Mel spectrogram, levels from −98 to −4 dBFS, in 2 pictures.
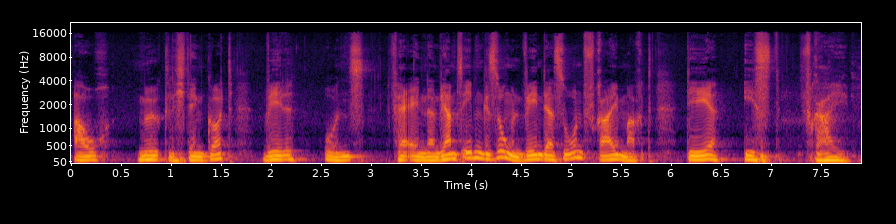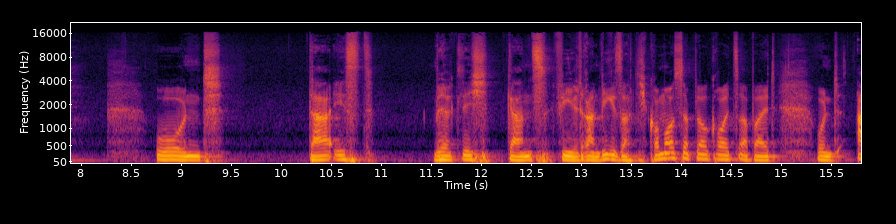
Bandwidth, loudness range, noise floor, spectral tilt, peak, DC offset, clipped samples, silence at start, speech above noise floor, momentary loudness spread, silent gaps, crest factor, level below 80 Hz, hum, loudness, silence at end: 17 kHz; 3 LU; -61 dBFS; -6 dB/octave; -6 dBFS; under 0.1%; under 0.1%; 0.05 s; 36 dB; 11 LU; none; 18 dB; -44 dBFS; none; -26 LUFS; 0 s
